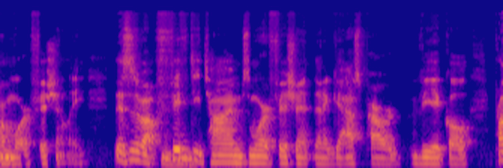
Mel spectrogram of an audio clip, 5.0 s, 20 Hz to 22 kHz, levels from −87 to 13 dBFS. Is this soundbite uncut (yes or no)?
no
